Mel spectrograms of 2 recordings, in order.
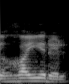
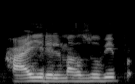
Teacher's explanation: غین کا مخرج کیا ہے؟ ادنا حلق، ادنا حلق سے اس کو ادا کیا جائے تو پھر اس کی ادائیگی درست ہوگی غیر اور اگر ہم غین کو ادنا حلق سے نہیں ادا کریں گے، وسط حلق سے ادا کریں گے، پھر یہ عیر المغضوبی ہو جائے گا جو کہ غلط ہے۔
